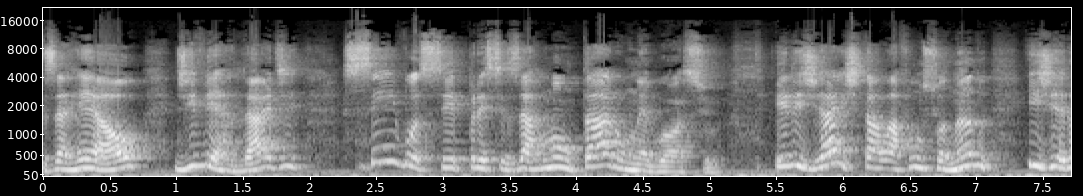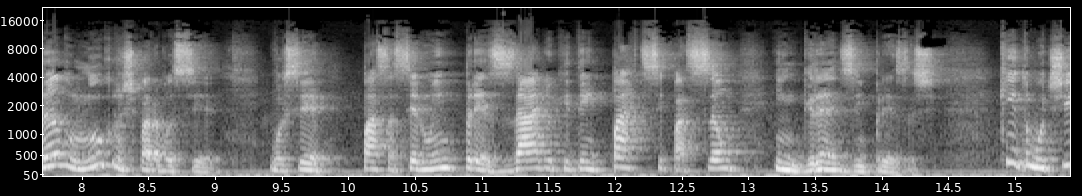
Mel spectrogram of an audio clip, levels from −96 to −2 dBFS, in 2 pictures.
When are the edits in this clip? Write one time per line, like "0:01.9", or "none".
0:09.3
